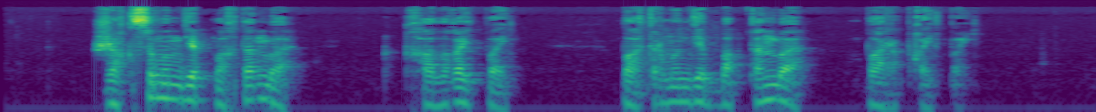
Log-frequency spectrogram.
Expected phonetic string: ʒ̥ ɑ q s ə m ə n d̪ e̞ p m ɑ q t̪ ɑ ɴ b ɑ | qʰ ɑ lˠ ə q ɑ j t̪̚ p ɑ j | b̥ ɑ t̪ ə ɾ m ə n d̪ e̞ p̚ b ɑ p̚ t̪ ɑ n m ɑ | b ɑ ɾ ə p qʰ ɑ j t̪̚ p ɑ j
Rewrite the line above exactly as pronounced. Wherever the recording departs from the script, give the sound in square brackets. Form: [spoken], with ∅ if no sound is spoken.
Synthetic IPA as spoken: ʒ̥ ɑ q s ə m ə n d̪ e̞ p m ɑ q t̪ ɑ [n] b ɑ | qʰ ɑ lˠ ə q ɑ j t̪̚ p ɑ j | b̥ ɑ t̪ ə ɾ m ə n d̪ e̞ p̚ b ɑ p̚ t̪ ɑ n [b] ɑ | b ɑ ɾ ə p qʰ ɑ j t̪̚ p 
